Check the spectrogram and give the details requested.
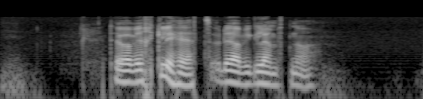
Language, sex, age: Norwegian, male, 20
